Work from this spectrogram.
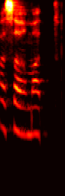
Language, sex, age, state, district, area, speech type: Hindi, female, 18-30, Uttar Pradesh, Ghazipur, urban, read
